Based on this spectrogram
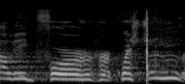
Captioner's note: speaking French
